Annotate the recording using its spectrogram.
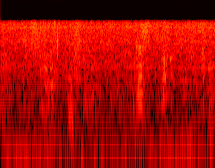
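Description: Twelve-day-old mastiff puppy whimpering in about four short, squeaky cries.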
